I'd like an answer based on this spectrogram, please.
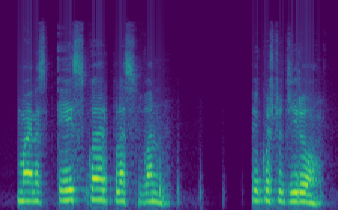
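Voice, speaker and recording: Flat and monotone, a man's high-pitched voice carries a dark, mellow tone. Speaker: maths teacher. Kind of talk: lecture. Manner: speaking softly.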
